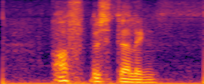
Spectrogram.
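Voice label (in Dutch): "afbestelling", Dutch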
